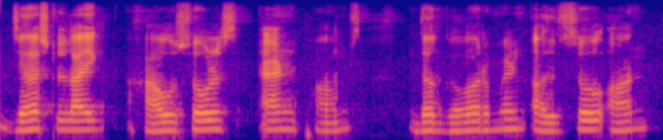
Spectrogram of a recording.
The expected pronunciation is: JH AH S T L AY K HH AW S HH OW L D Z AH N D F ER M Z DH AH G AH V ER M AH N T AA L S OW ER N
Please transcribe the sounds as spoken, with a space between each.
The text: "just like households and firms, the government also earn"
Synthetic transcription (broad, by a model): JH AH S T L AY K HH AW S HH OW L D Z AH N D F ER M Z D AH G AH V ER M AH N T AA L S OW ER N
